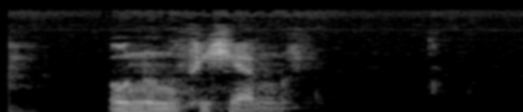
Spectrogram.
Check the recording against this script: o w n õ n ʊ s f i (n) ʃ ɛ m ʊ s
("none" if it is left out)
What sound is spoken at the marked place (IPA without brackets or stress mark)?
none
